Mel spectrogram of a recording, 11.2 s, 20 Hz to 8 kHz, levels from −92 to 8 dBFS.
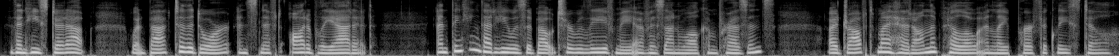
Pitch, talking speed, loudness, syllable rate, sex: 195 Hz, 205 wpm, -16 LUFS, 5.8 syllables/s, female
